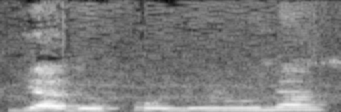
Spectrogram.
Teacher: So dal should produce a slight jerking sound. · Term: Kalkala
